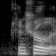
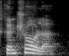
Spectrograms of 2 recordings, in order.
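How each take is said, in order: First: Said in the usual way. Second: "controller" ending in an open "ah", no R; Southern dropped ER. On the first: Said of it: "they pronounce words without E R". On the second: Shown as a demonstration. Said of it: "drop the E R and put an A".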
